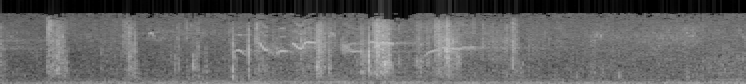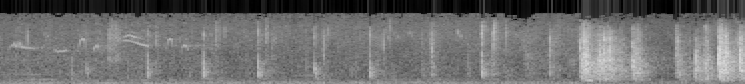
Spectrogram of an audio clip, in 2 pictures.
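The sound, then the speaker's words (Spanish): Footsteps walk through a garden up to a door, steady and fairly soft, with birds chirping now and then and a denser burst of noise near the end. “Se coloca bien la chaqueta y avanza hasta llegar a una puerta.”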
